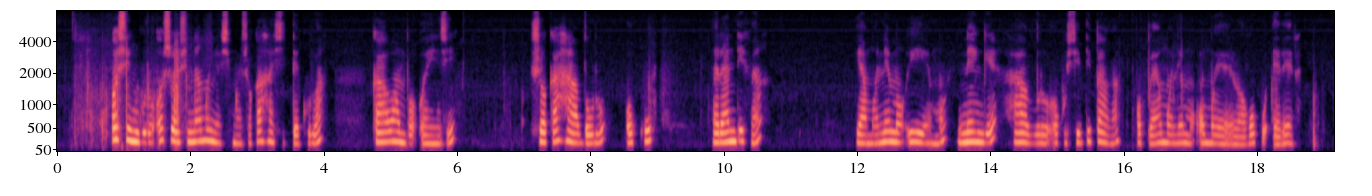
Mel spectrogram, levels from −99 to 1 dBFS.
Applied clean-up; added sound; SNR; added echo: none; none; none; none.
